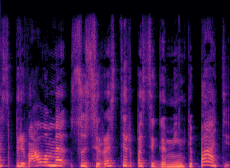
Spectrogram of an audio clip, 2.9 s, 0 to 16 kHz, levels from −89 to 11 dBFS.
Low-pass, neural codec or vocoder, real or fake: 14.4 kHz; none; real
